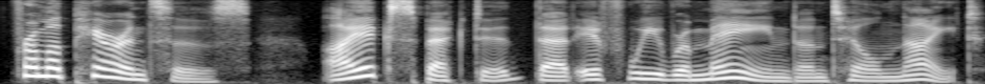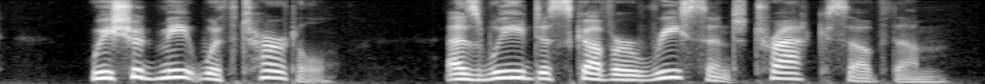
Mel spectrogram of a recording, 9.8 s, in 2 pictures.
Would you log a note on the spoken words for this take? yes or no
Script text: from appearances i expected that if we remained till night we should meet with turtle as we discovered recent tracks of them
yes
